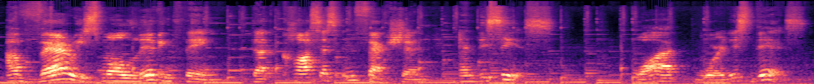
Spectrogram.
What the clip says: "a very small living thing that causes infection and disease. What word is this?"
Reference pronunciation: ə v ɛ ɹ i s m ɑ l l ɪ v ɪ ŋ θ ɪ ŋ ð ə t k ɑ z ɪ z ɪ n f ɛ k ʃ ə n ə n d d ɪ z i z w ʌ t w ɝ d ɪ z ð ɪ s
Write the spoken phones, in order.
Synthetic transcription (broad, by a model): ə v ɛ ɹ i s m ɑ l l ɪ v ɪ ŋ θ ɪ ŋ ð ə t k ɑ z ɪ s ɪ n f ɛ k ʃ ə n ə n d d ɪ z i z w ʌ t w ɝ d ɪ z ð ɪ s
